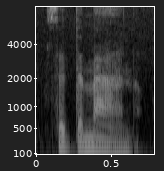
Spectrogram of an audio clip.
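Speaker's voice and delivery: ordinary delivery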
